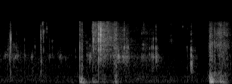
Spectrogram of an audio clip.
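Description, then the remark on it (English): Crunching as someone bites and chews a crisp, cracker-like biscuit stick, a few sharp brittle snaps followed by moist chewing, with no talking. “The rest of the podcast is just going to be crunching.”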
